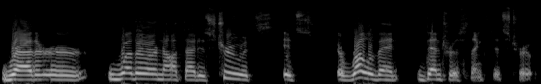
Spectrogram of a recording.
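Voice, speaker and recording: A woman's voice: a little high, steady tone, measured pace, darkish tone, no room sound, low-quality recording. A woman co-hosting a podcast, chatting casually in an enthusiastic, analytical way about stories. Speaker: podcast co-host. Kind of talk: casual discussion of a fan audio drama.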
